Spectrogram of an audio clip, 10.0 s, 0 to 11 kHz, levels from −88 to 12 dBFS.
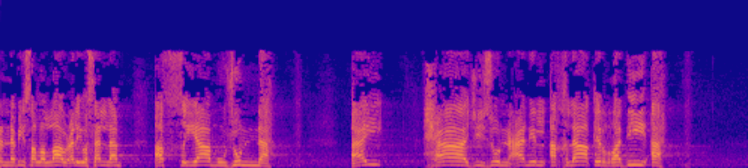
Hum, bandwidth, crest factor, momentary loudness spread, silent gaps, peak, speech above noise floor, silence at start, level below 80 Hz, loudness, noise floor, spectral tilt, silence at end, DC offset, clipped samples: none; 8 kHz; 18 dB; 8 LU; none; -4 dBFS; 40 dB; 0 s; -72 dBFS; -20 LUFS; -60 dBFS; -2 dB/octave; 1.1 s; under 0.1%; under 0.1%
